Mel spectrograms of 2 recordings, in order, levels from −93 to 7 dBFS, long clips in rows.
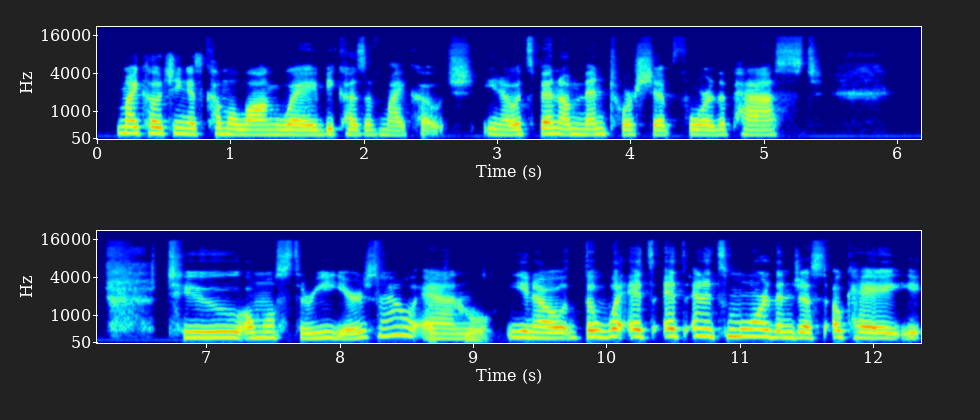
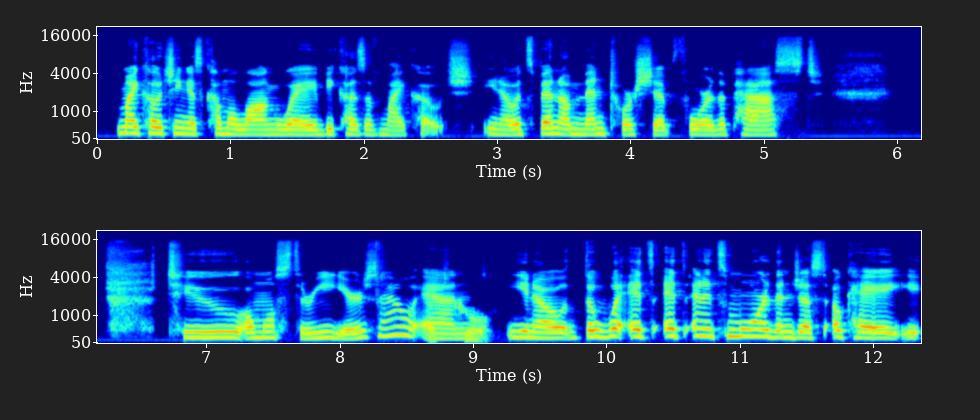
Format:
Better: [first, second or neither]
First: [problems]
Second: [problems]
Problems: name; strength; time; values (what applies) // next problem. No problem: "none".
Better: second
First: garbled, watery; slightly; nothing above 15 kHz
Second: none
